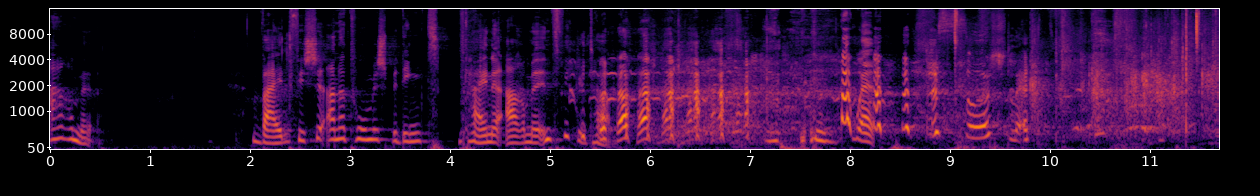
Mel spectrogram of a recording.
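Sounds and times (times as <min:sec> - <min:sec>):
speech: 0:00.2 - 0:00.6, 0:02.0 - 0:08.5, 0:09.2 - 0:10.0
laughter: 0:05.2 - 0:11.6
applause: 0:09.0 - 0:11.6.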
